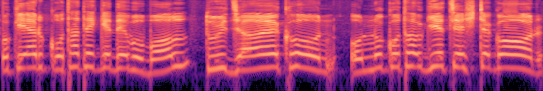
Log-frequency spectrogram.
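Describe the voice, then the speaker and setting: A man's voice: extremely high pitch, little pitch movement, normal speed, creaky, darkish tone, clear, resonant tone, no echo, clean studio sound. A man voicing a stingy, rude male monkey in a cartoon, talking in a scornful, bossy way. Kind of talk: cartoon voice acting.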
